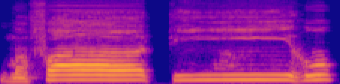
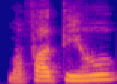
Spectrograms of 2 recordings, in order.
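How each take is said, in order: First: The vowel in 'ti' is held long. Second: The vowel in 'ti' is short. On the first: The speaker calls it right. "ती खींचना है, दो हरकत" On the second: The speaker calls it wrong. "मफातीहु गलत है"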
